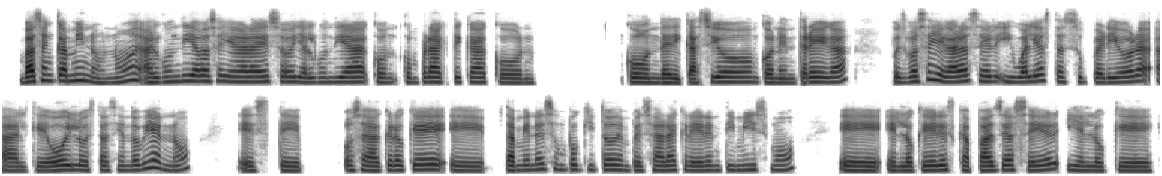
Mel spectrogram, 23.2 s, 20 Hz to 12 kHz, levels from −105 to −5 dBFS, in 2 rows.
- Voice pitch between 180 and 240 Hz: Yes, high, 190 Hz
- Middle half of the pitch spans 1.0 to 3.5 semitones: Yes, narrow, 2.6 semitones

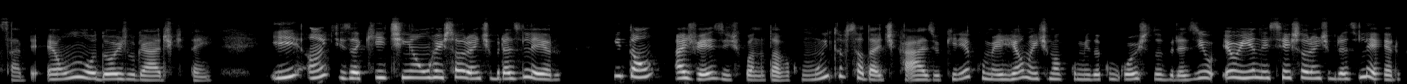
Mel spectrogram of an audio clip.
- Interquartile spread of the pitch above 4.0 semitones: Yes, average, 4.9 semitones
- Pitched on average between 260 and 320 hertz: Yes, very high, 270 Hz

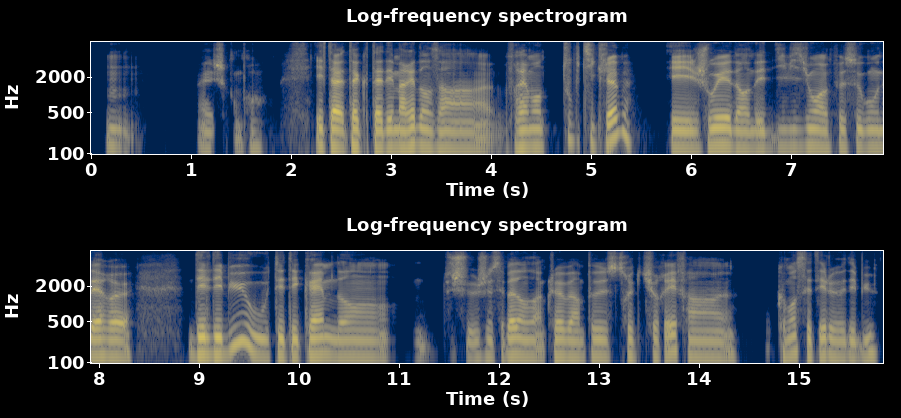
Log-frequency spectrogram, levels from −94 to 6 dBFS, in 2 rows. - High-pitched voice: No, low, 125 Hz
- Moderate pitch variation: No, narrow, 1.6 semitones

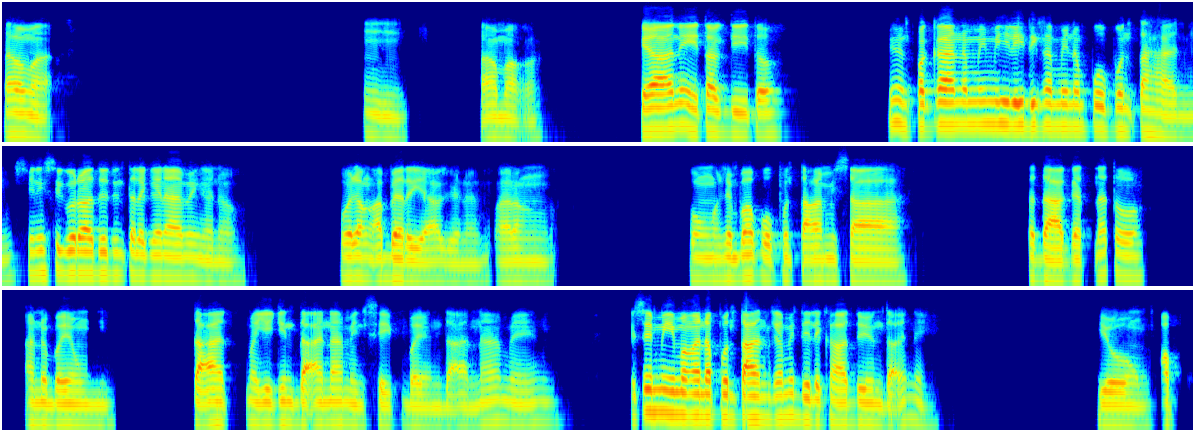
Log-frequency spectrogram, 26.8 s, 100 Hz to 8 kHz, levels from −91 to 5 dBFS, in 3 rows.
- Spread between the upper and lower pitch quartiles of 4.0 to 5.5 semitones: Yes, average, 4.5 semitones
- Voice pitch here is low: Yes, low, 120 Hz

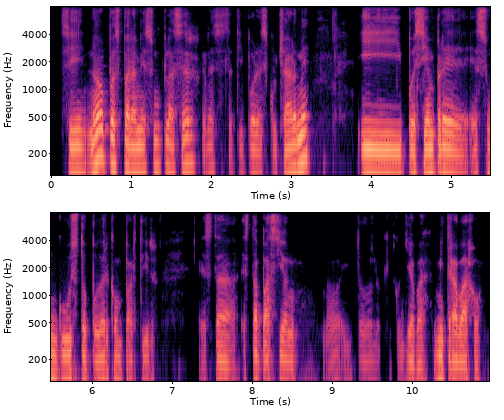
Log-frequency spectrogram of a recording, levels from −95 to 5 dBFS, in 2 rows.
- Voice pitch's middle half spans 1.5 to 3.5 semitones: Yes, average, 3.1 semitones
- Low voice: Yes, low, 110 Hz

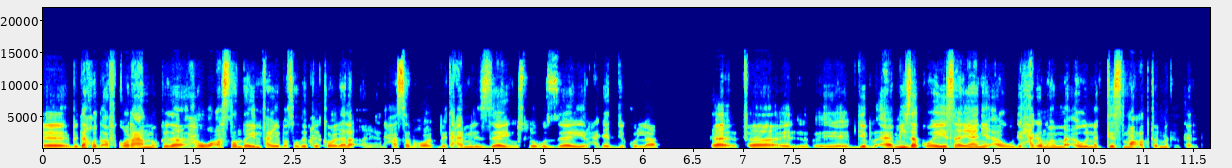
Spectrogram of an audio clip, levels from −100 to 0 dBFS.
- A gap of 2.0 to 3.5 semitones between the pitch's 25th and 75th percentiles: No, average, 4.6 semitones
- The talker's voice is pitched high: No, low, 135 Hz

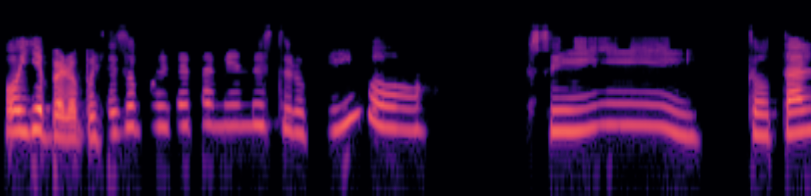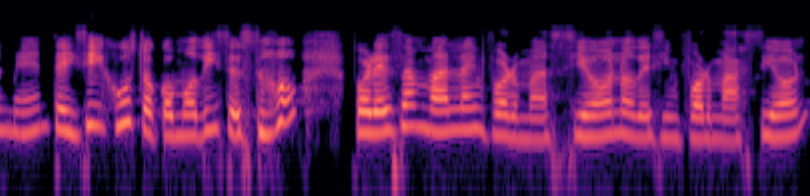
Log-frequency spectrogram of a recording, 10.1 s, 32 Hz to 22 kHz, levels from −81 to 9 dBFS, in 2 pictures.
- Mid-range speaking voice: No, very high, 280 Hz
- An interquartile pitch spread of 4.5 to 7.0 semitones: Yes, average, 4.9 semitones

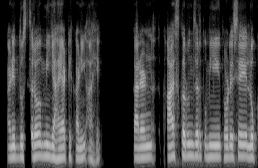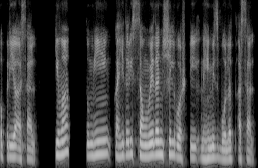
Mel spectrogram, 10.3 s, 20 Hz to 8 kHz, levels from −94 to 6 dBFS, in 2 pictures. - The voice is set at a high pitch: No, medium, 155 Hz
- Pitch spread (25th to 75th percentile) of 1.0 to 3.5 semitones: Yes, average, 2.7 semitones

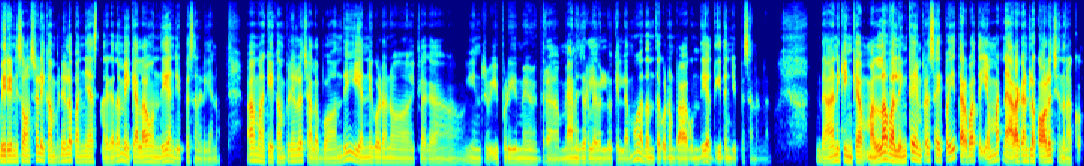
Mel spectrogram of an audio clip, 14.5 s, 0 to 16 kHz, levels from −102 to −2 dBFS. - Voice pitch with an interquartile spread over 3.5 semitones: Yes, average, 4.1 semitones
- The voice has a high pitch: No, low, 105 Hz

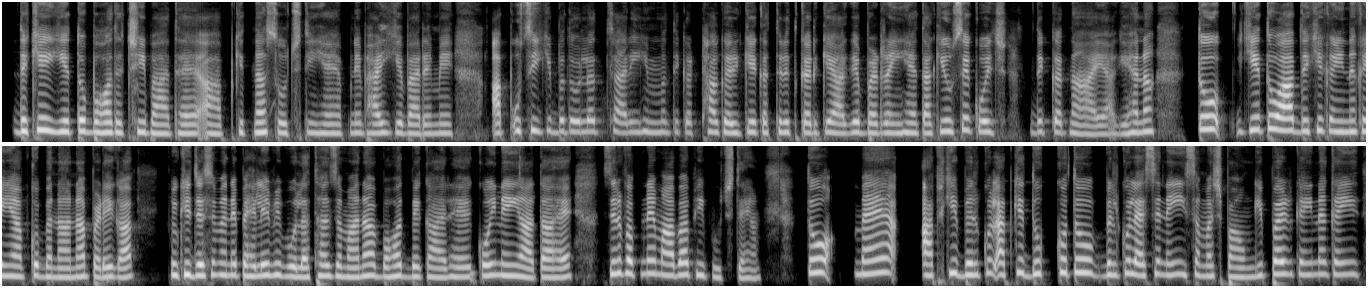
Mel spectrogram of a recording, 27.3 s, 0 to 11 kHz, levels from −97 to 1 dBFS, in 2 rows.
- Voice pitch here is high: Yes, high, 245 Hz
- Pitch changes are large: No, average, 3.2 semitones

